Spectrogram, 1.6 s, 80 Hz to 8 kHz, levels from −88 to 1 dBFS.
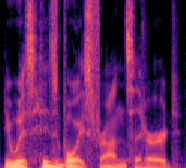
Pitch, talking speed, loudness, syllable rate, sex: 95 Hz, 270 wpm, -16 LUFS, 5.5 syllables/s, male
